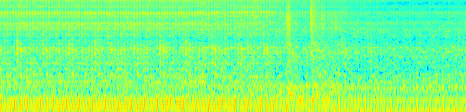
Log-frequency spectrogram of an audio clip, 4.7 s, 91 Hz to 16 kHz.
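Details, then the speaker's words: Hyster R80 forklift diesel, first startup after remanufactured injection pump and rebuilt injectors installed: fuel pump audible, then steady even idle clatter with no misses or knocks, no smoke; engine running healthy. "Yeah, you can hear the fuel pump running. There we go."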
